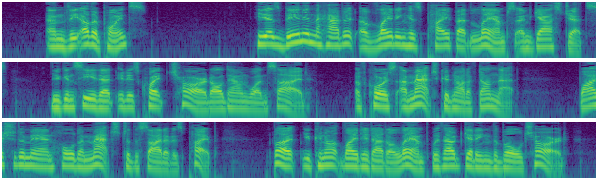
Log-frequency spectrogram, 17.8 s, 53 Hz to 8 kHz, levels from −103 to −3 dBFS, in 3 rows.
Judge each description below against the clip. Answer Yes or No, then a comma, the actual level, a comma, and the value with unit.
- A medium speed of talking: No, fast, 220 wpm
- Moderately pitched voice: Yes, medium, 145 Hz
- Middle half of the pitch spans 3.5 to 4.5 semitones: Yes, average, 3.9 semitones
